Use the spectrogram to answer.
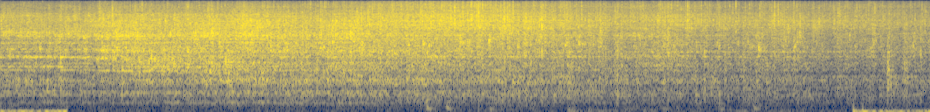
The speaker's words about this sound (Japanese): だからこうやってお肉にうっすら粉がついている状態でフライパンに入れます。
